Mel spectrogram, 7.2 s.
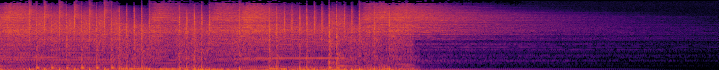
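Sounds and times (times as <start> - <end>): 
death metal music: 0.0 - 4.6.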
